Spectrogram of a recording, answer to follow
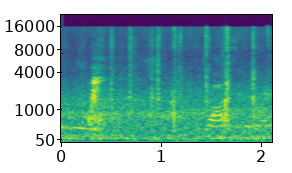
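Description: A young child's wordless voice, two short sounds about a third of a second in and again around a second and a half in, over small crunching footsteps on playground wood chips.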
